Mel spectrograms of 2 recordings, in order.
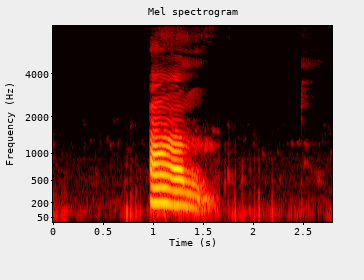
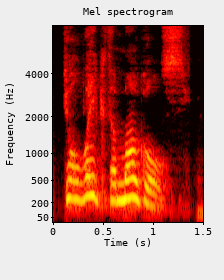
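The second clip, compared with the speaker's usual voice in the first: hissed warning; 2 semitones higher than usual. A narrator's reading. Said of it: "hissed Professor McGonagall".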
